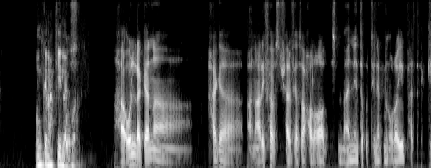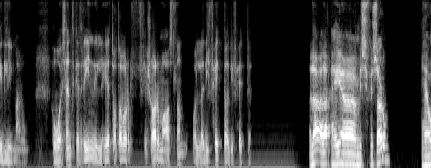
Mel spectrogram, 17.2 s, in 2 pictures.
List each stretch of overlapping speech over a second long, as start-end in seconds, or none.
none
